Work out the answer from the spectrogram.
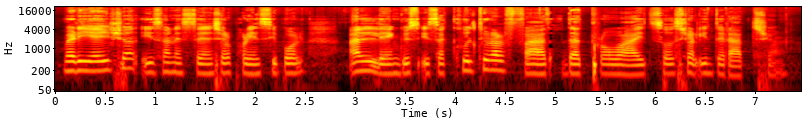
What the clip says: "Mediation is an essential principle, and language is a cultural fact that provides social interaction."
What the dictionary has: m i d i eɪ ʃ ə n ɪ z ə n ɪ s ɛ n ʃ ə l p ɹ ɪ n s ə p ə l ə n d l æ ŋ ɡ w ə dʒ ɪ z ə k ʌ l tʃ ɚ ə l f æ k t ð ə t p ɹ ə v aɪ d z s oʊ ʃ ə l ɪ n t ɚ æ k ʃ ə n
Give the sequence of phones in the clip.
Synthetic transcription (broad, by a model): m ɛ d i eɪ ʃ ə n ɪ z ə n ɪ s ɛ n ʃ ə l p ɹ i n s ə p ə l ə n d l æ ŋ ɡ w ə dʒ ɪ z ə k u l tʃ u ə l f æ t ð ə t p ɹ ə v aɪ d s s oʊ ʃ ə l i n t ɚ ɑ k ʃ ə n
